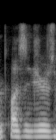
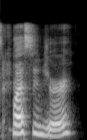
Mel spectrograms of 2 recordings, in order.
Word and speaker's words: Plessinger: And then I probably miss like a great example of that was during Aaron Plessinger's win. I'm saying his name wrong. Plessinger, isn't it? Why do I keep saying the G? – Plessinger? – Plessinger.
